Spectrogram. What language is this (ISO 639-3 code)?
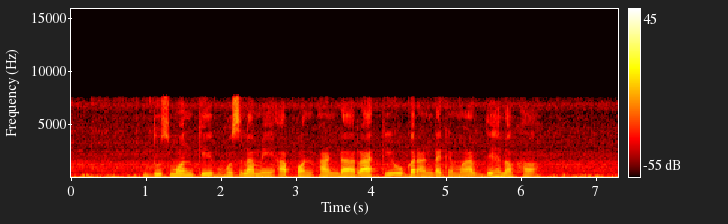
bho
